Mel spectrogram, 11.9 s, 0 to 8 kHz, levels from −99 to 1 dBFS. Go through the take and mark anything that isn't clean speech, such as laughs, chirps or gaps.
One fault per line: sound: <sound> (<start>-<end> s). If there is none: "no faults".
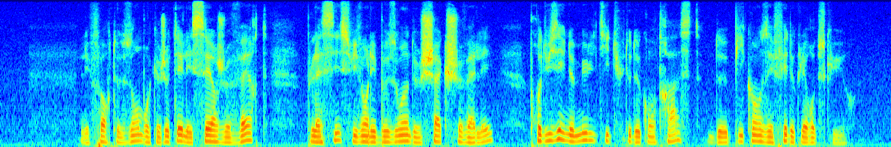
no faults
